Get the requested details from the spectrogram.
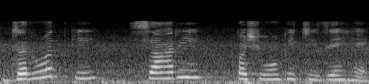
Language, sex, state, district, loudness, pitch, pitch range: Hindi, female, Madhya Pradesh, Dhar, -18 LUFS, 250 Hz, 230-285 Hz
